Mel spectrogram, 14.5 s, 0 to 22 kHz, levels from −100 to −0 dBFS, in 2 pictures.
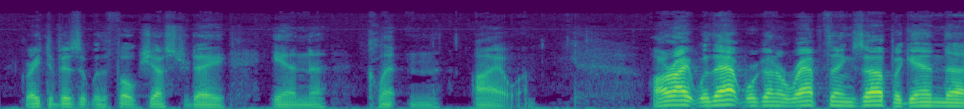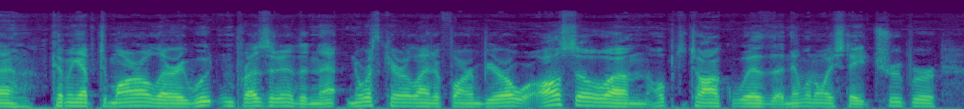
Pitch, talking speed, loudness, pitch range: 120 Hz, 185 wpm, -27 LUFS, 105-135 Hz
